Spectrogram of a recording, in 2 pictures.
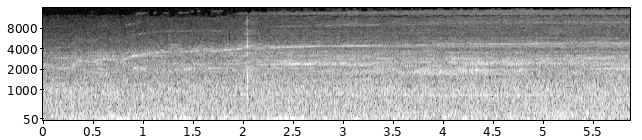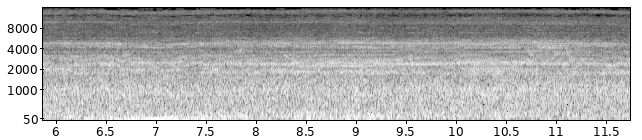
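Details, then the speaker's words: Air Hogs Wind Flyer toy plane on tethered round-the-pole flight, modified with a 2.7 V supercapacitor charged from a lithium-ion battery, after resoldering a loose motor connection: a steady, even electric motor and prop buzz; now fixed. "I'm pleased to say we fixed it so round the pole or tethered flight"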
